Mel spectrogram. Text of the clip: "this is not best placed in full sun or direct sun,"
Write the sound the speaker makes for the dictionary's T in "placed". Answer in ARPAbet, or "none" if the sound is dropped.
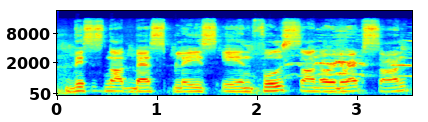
none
